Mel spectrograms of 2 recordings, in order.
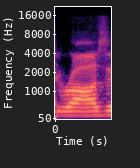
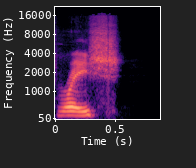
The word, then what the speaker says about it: Ra's al Ghul: But, you know, also they mispronounce Ra's al Ghul like repeatedly to an annoying degree. – They go Ra's. – Yes, yes, yes. They say Ra's. It's Ra's.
